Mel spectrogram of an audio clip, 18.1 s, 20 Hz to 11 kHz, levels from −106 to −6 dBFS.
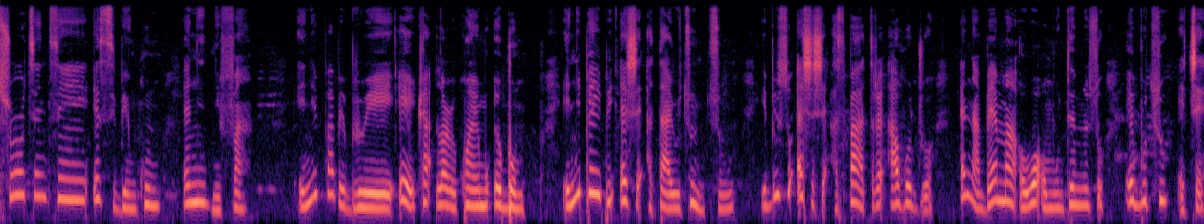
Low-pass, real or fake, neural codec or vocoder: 9.9 kHz; real; none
